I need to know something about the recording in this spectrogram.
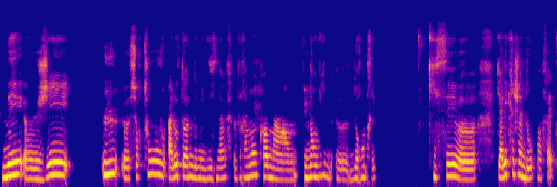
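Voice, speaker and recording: A middle-aged woman with an accent from France, talking informally to her viewers in a personal vlog, often pausing to find her words. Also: mid-range voice, dark tone. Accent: French from France. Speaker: self-employed energy healer and coach, video host.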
